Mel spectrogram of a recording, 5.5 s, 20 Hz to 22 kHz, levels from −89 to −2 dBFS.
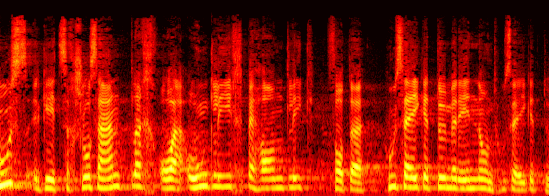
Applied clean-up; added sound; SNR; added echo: none; none; none; none.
